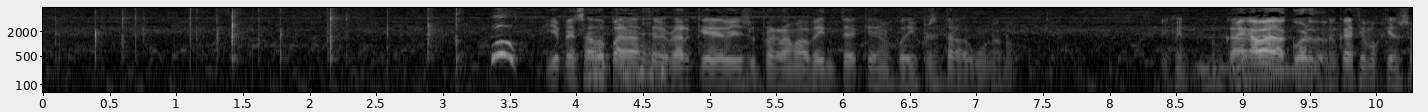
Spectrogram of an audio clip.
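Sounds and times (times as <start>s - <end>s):
soft polite golf clap: 0.0s - 3.3s
speech: 3.8s - 7.5s, 8.4s - 10.2s.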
